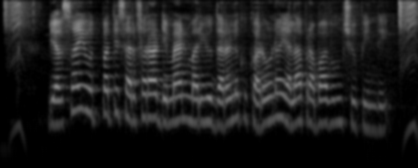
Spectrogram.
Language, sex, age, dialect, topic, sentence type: Telugu, female, 31-35, Utterandhra, agriculture, question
